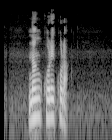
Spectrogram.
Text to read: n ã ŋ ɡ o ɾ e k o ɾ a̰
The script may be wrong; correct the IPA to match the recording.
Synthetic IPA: n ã ŋ k o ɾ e k o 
